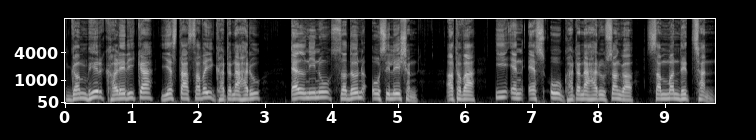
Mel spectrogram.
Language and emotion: Nepali, neutral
